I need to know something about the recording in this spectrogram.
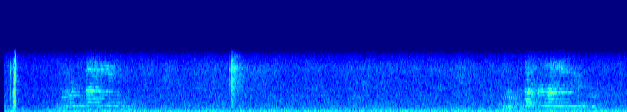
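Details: House cat in Arizona defending its home from a visiting desert cat; two drawn-out, wavering meow calls with bright harmonics, about a second each and four seconds apart, between sharp clicks and a steady background hum.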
